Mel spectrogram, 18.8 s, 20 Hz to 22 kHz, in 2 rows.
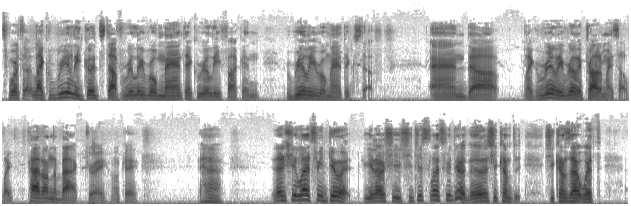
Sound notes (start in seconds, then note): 12.1 laugh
